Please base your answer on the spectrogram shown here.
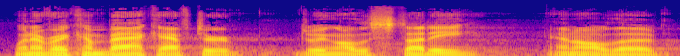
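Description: A hoarse man preaching a sermon as pastor, talking conversationally with emphatic build-ups. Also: on the low side, steady tone, brisk, fairly bright tone. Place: church. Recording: long reverb of a large hall.

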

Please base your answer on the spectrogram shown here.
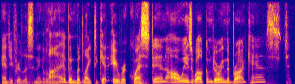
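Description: A man's voice: sits low, very animated, normal speed, gravelly, dark tone, no room sound, clean studio sound. A man hosting a music radio show, presenting in a casual, conversational way. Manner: conversational, informal.

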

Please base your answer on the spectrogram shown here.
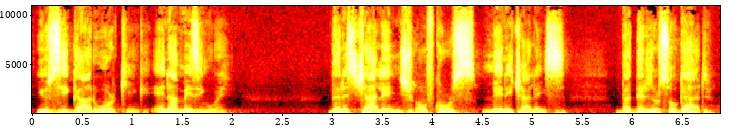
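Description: A man's voice: a little high, moderate pace, long reverb tail. A young man from Ethiopia with an Ethiopian accent, speaking English as a second language while giving an earnest, plain-spoken testimony to a church. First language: Amharic. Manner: earnest, plain-spoken, self-correcting, joking about his accent.

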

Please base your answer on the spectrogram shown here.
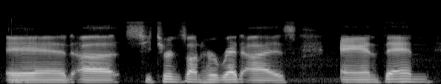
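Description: A man casually recapping a TV episode, rambling with many fillers and animated retelling. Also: fairly low pitch, drawn-out words, smooth, dry recording, highs cut off. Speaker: podcast host recapping a TV episode. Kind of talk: casual chat.

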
